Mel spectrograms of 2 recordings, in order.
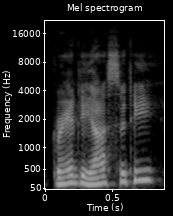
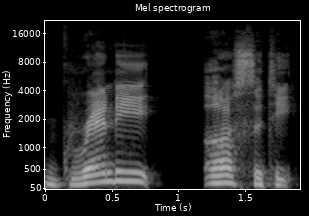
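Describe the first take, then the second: First: "grandiosity" softer with a rising question tune; questioning repeat. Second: "grandiosity" sounded out slowly, falling; drawn-out tentative word. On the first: Doubting the word "grandiosity" aloud, softly rising. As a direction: ask yourself whether "grandiosity" is real. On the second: Trying out the word "grandiosity" while reading, slow and unsure. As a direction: test the word "grandiosity" carefully. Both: Shown as a demonstration. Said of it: "Is that even a word?".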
